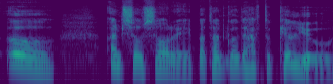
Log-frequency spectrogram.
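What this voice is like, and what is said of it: Villanelle's clipped continental Russian accent. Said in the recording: “she talks in this clipped continental accent. She's supposed to be Russian ... she talks like this ... this fantastic accent, this woman of mystery from Russia”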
